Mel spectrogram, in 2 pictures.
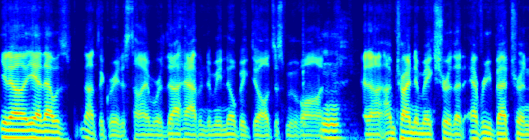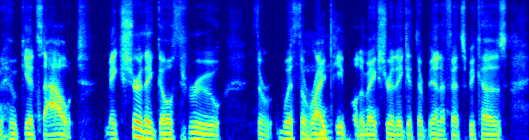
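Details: Adult male speaker; typical speech.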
